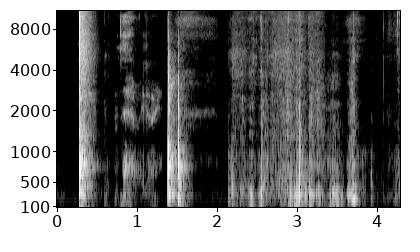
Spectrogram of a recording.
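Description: Two sharp clicks about a second apart as the plastic odometer number-wheel assembly of a Jaeger mechanical speedometer is snapped back into its frame, followed by handling noise.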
